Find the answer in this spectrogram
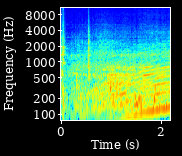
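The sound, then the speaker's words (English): The old engine of a small, wooden, brightly painted fishing boat starting up: a rough, noisy start settles into a loud, steady droning hum that climbs in pitch as it revs. “Soriba Kamara has trouble starting up the old engine on his small wooden, brightly painted boat he calls Faith.”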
